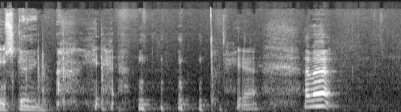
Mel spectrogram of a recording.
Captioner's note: laughs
